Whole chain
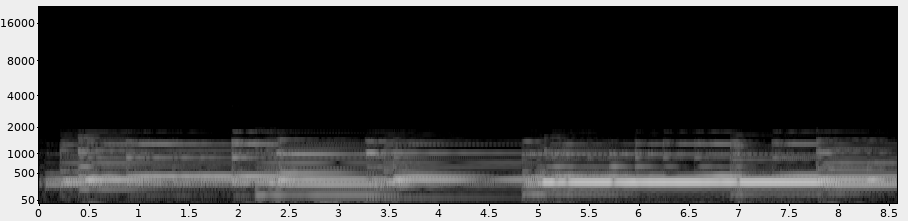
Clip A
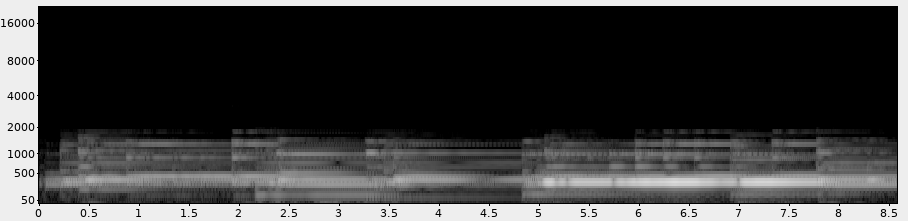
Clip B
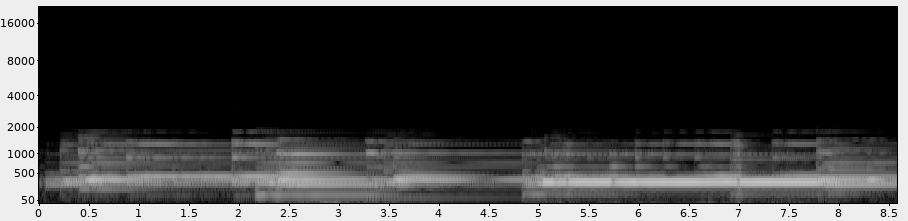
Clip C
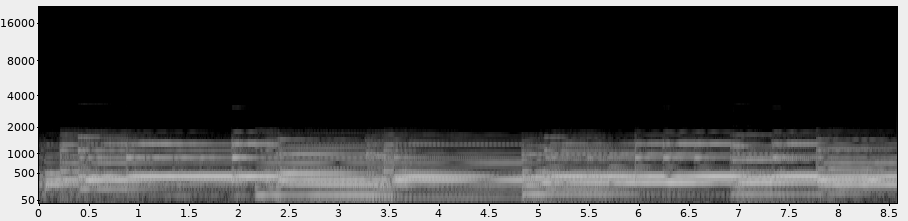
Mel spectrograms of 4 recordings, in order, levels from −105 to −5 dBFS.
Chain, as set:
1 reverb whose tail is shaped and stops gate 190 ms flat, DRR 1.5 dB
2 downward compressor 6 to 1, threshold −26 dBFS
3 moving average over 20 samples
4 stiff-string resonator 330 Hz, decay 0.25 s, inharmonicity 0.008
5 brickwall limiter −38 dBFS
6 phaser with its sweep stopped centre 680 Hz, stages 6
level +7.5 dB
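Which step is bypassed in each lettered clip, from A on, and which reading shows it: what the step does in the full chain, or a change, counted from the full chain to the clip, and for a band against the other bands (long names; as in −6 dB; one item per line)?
5, average gain reduction 1.5 dB
2, average gain reduction 2.5 dB
4, 250 Hz band −13.5 dB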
